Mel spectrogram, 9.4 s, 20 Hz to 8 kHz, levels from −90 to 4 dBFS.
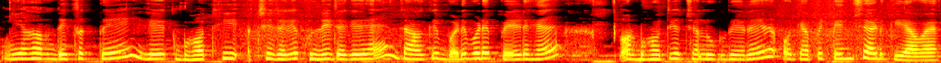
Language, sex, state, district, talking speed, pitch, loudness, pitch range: Hindi, female, Rajasthan, Jaipur, 215 wpm, 225 Hz, -17 LUFS, 215-245 Hz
